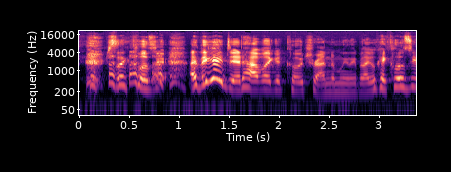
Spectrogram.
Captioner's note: laughing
